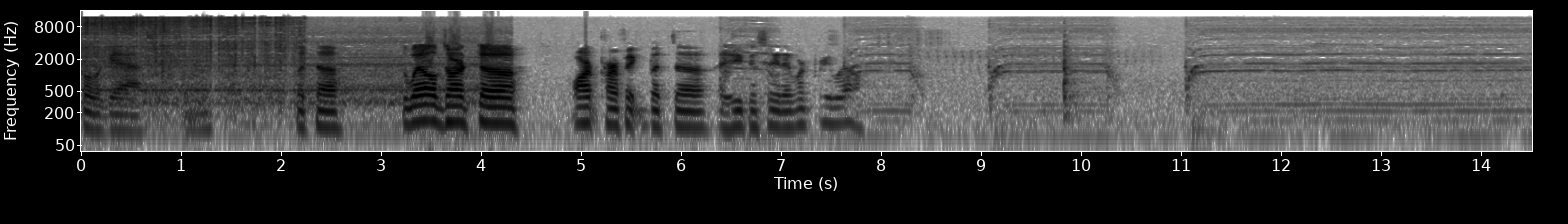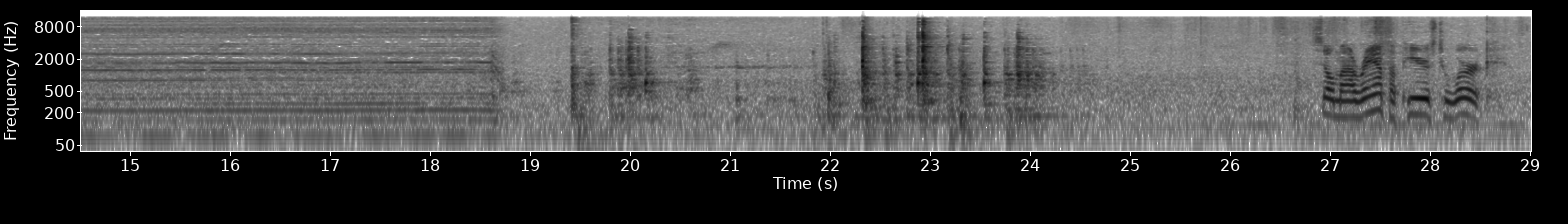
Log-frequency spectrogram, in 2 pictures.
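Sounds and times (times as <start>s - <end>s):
small electric motor whining: 0.0s - 4.3s, 6.4s - 18.8s
metal clanks and rattles: 19.4s - 20.8s, 21.8s - 24.8s.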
